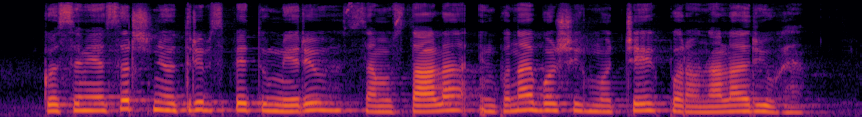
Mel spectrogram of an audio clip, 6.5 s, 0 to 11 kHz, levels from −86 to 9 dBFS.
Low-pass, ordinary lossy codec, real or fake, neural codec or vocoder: 9.9 kHz; none; real; none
